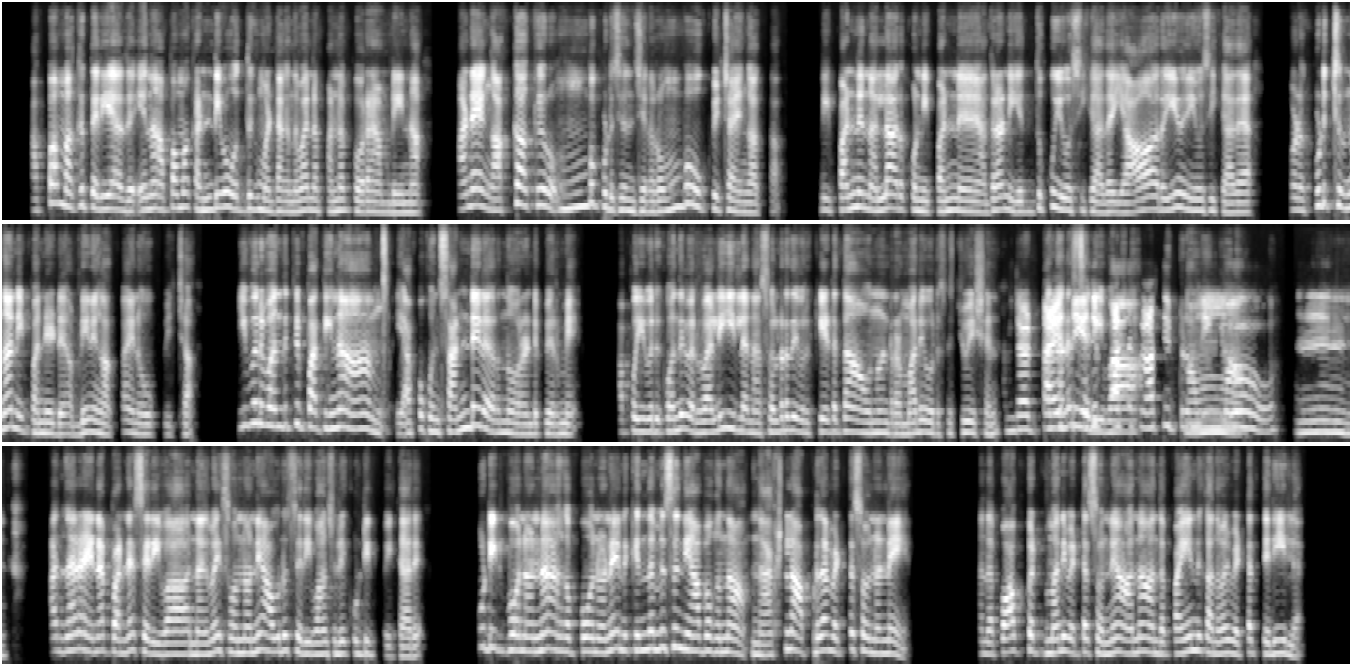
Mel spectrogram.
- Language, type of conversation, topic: Tamil, podcast, உங்கள் தோற்றப் பாணிக்குத் தூண்டுகோலானவர் யார்?
- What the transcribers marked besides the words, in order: tsk; in English: "சிட்சுவேஷன்"; in English: "ஆக்சுவலா"; in English: "பாப் கட்"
